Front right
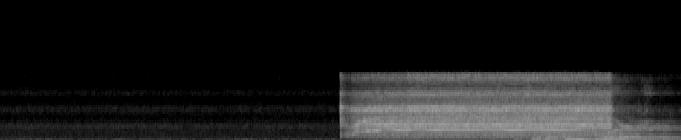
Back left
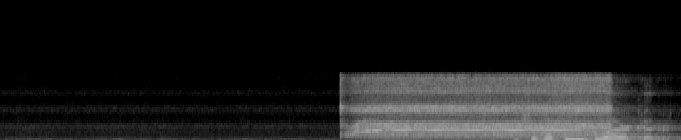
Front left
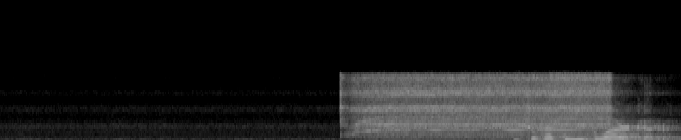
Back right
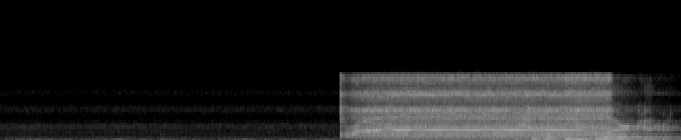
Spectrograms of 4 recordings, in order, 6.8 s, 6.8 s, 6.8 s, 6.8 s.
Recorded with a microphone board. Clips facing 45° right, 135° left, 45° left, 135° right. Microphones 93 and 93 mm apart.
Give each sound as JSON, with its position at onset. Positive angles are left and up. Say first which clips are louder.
{"t": 3.4, "sound": "a hair dryer", "louder": "back left 3 dB, back right 10 dB", "azimuth_deg": -160, "distance_m": 0.6}
{"t": 5.1, "sound": "a man speaking", "louder": "back left 4 dB, front left 1 dB", "azimuth_deg": 115, "distance_m": 1.7}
